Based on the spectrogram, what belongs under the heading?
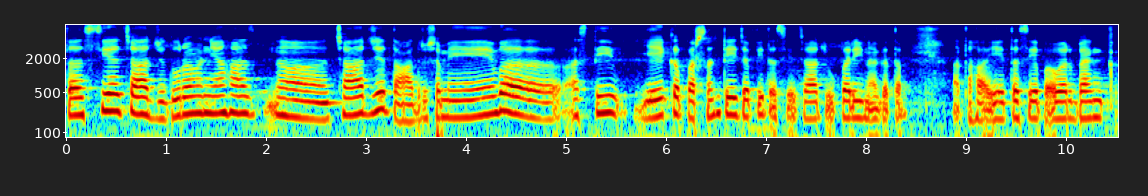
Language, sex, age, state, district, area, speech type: Sanskrit, female, 45-60, Tamil Nadu, Chennai, urban, spontaneous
